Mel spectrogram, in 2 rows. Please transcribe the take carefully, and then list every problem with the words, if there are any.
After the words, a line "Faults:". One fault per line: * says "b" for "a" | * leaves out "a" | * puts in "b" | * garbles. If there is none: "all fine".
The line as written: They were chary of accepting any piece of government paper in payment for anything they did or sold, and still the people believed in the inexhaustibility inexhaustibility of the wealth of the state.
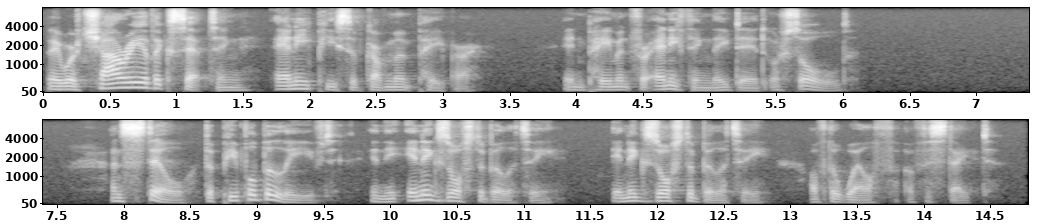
They were chary of accepting any piece of government paper in payment for anything they did or sold, and still the people believed in the inexhaustibility inexhaustibility of the wealth of the state.
Faults:
all fine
